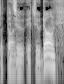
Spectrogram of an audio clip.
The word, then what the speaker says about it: udon: Well, even my name, that's not how you pronounce it. – So it's futon. It's udon. – Because it's very Latin sounding vowels, which is very odd.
